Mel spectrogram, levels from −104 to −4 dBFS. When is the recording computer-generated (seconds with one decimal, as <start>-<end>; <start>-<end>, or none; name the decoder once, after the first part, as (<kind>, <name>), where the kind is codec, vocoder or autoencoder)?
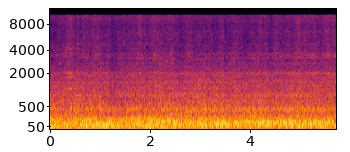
none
